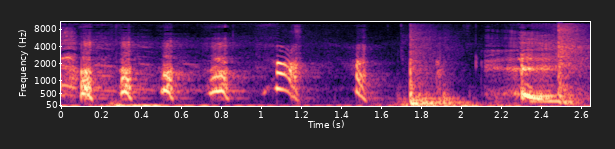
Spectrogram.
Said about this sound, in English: I just knocked over my camera.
